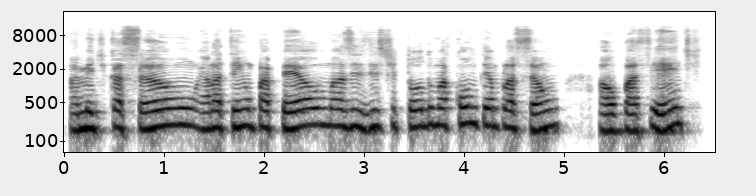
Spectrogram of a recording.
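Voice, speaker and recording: A psychiatrist from southern Brazil with a gaúcho Portuguese accent appears as a guest over a video call on a live stream, earnestly explaining his work in a conversational way with hesitant restarts. His voice is high-pitched, steady, unhurried and darkish in tone.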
